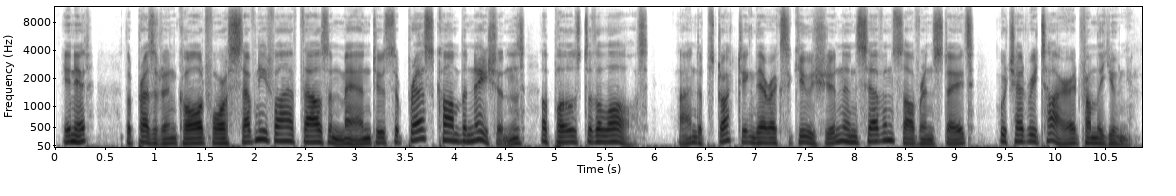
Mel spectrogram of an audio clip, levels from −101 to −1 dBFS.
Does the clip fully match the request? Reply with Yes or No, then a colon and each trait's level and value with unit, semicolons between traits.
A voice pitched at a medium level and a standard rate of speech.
No: low, 125 Hz; average, 170 wpm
